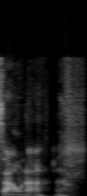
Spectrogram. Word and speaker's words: sauna: bath as well and Kyle's asking me to pronounce sonna correctly so now that's how they say didn't fill in Sona I'm American what can I say there's a there's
